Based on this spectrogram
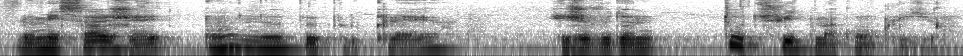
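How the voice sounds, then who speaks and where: A man's medium-pitched, somewhat breathy voice with a dark, mellow tone and ordinary pitch variation. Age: 60s. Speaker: numerology commentator. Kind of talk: personal video monologue.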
